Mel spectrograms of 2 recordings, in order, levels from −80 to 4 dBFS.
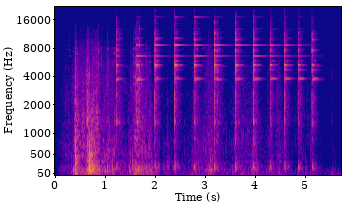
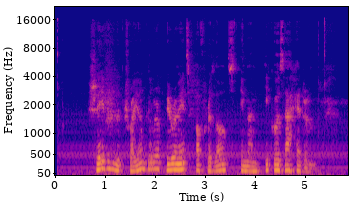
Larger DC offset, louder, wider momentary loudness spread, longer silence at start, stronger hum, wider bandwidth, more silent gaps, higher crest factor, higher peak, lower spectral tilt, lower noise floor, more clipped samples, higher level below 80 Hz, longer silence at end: neither; second, -28 LUFS vs -24 LUFS; second, 8 LU vs 15 LU; first, 0.2 s vs 0.05 s; neither; first, over 20 kHz vs 16.5 kHz; neither; first, 26 dB vs 18 dB; about the same, -4 dBFS vs -6 dBFS; second, -2.5 dB/octave vs -7 dB/octave; first, -55 dBFS vs -46 dBFS; neither; about the same, -48 dBFS vs -48 dBFS; first, 0.45 s vs 0.05 s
